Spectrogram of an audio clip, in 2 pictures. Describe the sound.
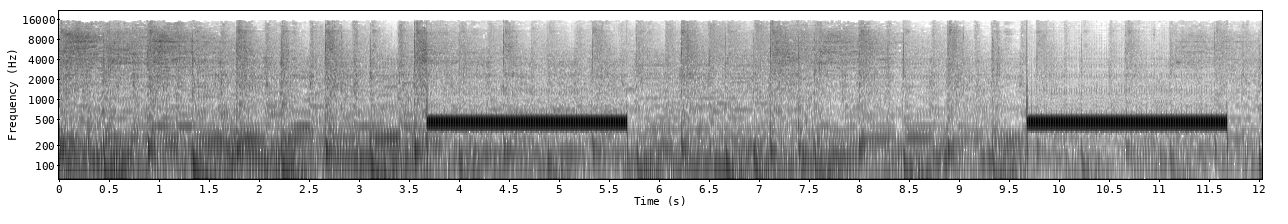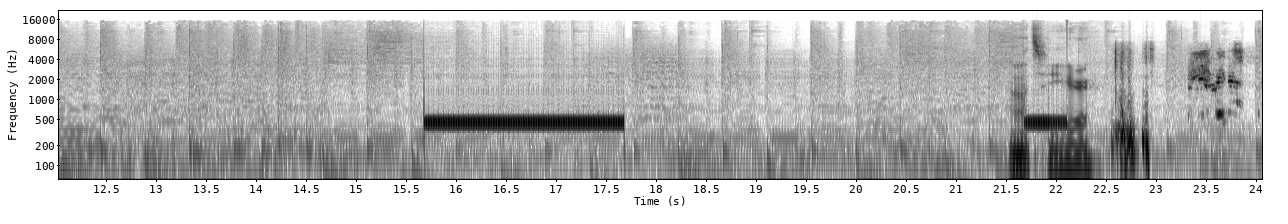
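A telephone tone while placing a phone call: three steady, sustained tones of about two seconds each, spaced roughly six seconds apart over continuous background sound, ending with a brief, shorter tone and a few clicks.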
